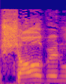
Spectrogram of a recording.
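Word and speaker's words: Källgren: I said I would pronounce his name right after after he had his quality starts with the Maple Leafs. So Shahlgren will start.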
